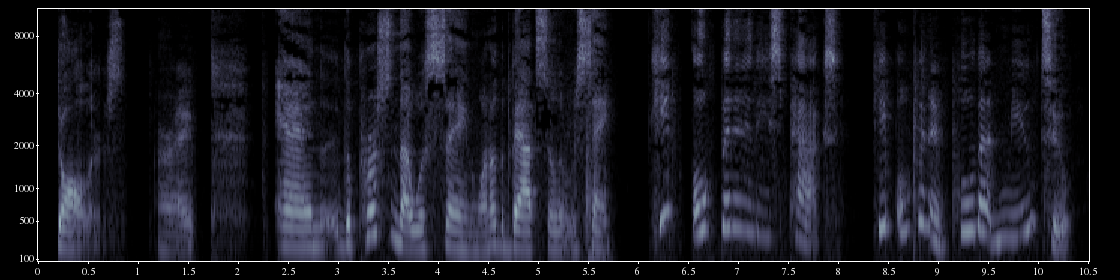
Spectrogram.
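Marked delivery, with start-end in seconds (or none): 6.1-10.3 really high-pitched, insistent salesperson-style urging. Mimicking a bad seller of card packs, in a really high voice. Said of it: "That's just my really high voice".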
